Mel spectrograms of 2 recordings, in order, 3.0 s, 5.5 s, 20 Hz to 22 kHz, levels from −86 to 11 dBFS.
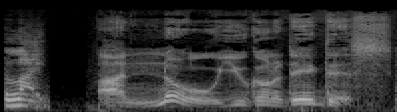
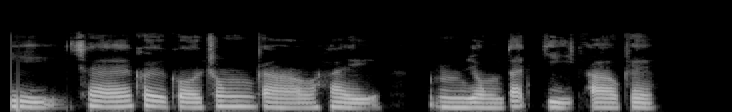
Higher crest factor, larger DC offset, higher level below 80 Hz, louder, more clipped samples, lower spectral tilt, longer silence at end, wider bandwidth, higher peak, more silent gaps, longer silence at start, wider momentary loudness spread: about the same, 16 dB vs 16 dB; neither; second, -66 dBFS vs -50 dBFS; second, -27 LUFS vs -18 LUFS; neither; second, -2.5 dB/octave vs -8.5 dB/octave; second, 0.05 s vs 0.6 s; first, 16.5 kHz vs 7.4 kHz; second, -10 dBFS vs -2 dBFS; second, none vs 3.11-3.22 s; about the same, 0.05 s vs 0.1 s; about the same, 7 LU vs 8 LU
